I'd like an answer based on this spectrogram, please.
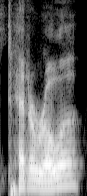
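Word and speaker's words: Tetairoa: Toria taroa taroa so if no one knows how to say his name it's taroa McMillan tet McMillan you can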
